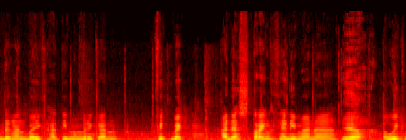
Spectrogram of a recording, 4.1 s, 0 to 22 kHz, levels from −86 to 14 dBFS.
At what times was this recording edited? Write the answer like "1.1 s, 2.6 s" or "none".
2.2 s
